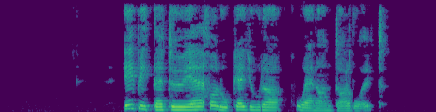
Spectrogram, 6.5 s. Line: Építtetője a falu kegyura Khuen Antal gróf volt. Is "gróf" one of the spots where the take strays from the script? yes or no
yes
